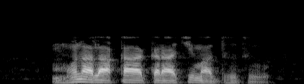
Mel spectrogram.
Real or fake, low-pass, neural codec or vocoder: real; 3.6 kHz; none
